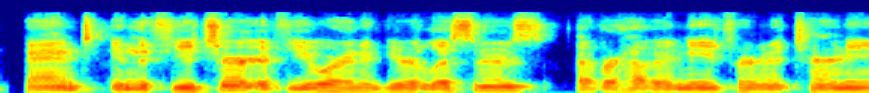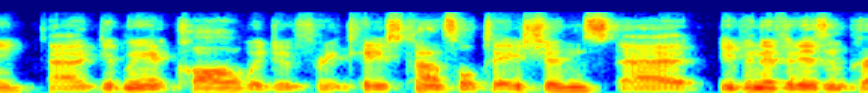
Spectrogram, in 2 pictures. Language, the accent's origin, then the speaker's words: English; Springfield, Pennsylvania, United States; I was coaching seventh graders in lacrosse in my hometown of Springfield, Delaware County for a while.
